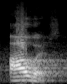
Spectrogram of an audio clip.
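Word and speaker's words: hours: Means ये लिखा हुआ पहला जो लेटर वो एच है जो कि कॉन्सोनेंट है, बट the sound of the first letter is O. Means H क्या है, ये साइलेंट है, इसलिए आपको ओ के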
